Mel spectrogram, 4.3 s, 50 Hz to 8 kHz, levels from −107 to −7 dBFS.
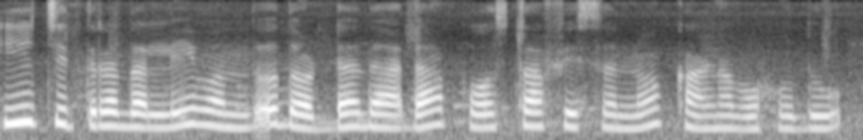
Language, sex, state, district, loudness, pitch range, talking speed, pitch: Kannada, female, Karnataka, Bangalore, -15 LUFS, 240-270 Hz, 95 wpm, 250 Hz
